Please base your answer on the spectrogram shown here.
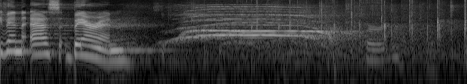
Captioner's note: audience applauding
